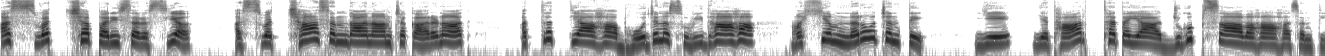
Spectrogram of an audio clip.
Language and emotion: Sanskrit, disgusted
